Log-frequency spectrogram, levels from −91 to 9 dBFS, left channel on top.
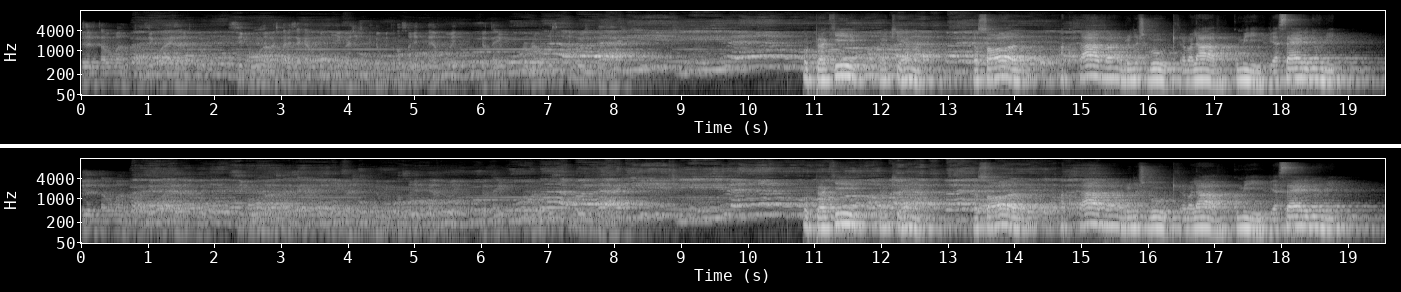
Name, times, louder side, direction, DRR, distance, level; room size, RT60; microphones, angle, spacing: voice 1, 0.0-1.9 2.2-5.7 6.0-8.2, left 1 dB, 35° left, 1 dB, 1.0 m, -34 dB
sound 1, 0.7-15.3, left 1 dB, 65° right, 2.0 m, -28 dB
voice 2, 10.8-12.7 13.3-14.2 14.7-18.8, left 1 dB, 20° left, 3 dB, 0.5 m, -18 dB
8.8 x 5.0 x 7.4 m, 2.4 s
head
